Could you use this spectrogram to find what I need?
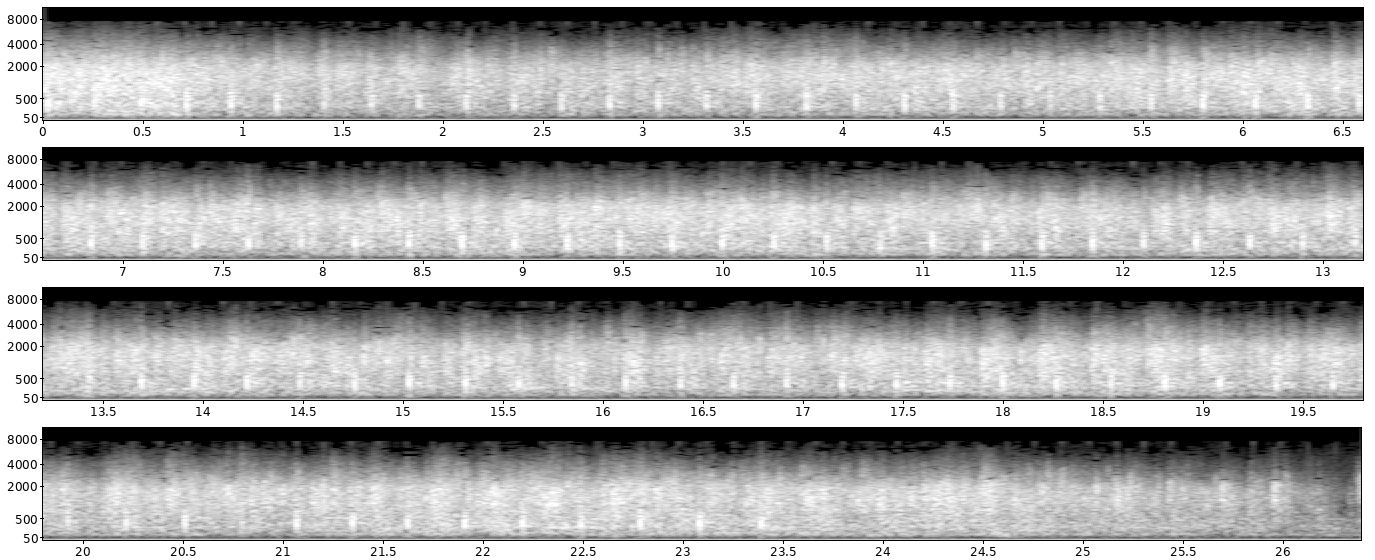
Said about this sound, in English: And won't you join me in giving them a round of applause?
